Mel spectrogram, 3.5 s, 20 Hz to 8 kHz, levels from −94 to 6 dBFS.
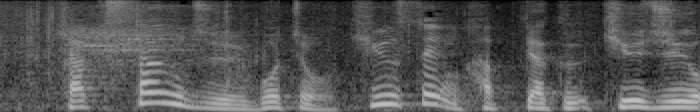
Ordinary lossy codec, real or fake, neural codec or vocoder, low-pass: none; real; none; none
